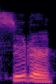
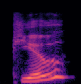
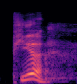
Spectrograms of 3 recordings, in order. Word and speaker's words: Suter: learned today that Pius Suter, that's not actually how you pronounce his name. Apparently, it's Pew or Pew, like, and like the S at the end is silent.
